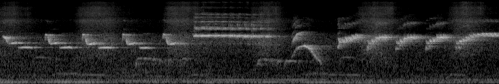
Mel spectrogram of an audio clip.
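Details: Morning song of an Asian pied starling, with short falling whistles repeated in a row, a sustained bright note, then a sweeping slur and quick rising whistles.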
